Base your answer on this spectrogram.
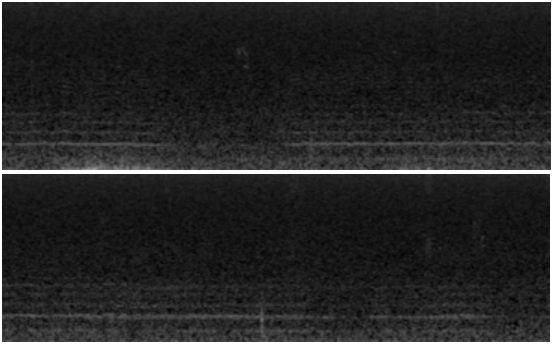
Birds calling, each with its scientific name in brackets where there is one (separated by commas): Hawaii Amakihi (Chlorodrepanis virens)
